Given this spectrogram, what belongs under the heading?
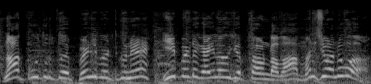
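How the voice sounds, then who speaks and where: A loud, nosy hard-of-hearing old father. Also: extremely high pitch, expressive, rapid-fire. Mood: scolding. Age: older. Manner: loud, scolding, comic. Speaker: bride's father. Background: background music.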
